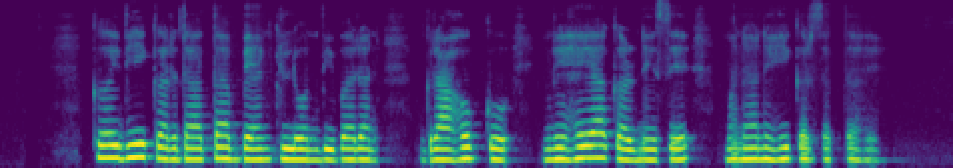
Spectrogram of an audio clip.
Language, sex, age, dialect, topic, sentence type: Hindi, female, 18-24, Marwari Dhudhari, banking, statement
